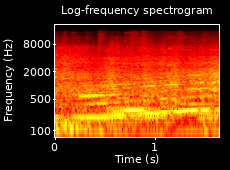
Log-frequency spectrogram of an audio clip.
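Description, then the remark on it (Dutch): A Ferrari sports car drives hard, its loud engine roaring steadily with a droning tone that climbs in pitch as it accelerates, over a constant rush of road and wind noise. “Dit is een Ferrari, toch?”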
